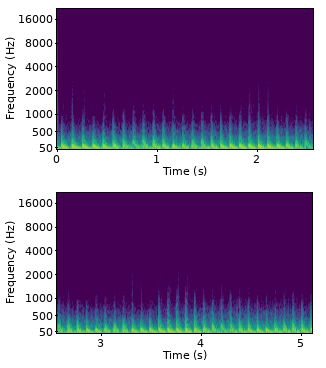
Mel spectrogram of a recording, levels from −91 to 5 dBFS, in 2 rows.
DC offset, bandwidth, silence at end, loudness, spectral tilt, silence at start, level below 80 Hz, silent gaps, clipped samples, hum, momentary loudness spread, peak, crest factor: under 0.1%; 0.8 kHz; 0 s; -20 LUFS; -17 dB/octave; 0 s; -20 dBFS; none; under 0.1%; none; 4 LU; -4 dBFS; 12 dB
